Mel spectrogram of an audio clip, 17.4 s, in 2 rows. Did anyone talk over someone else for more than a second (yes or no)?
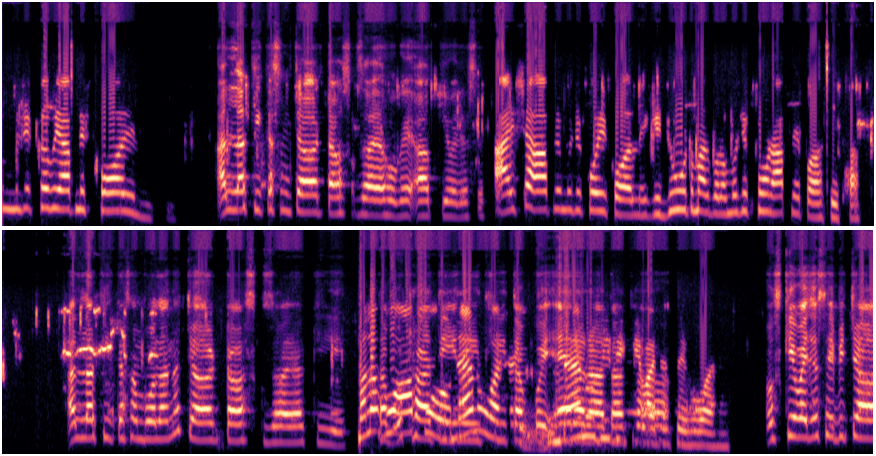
yes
